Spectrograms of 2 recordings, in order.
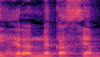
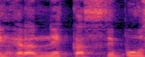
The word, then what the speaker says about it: हिरण्यकशिपु: फिर ये हिरण्यकश्यप वाला स्टूडेंट्स जो है, ये हिरण्यकशिपु सही है, हिरण्यकशिपु सही है। क्या है सही, फिर से सुन लें आप, ऐसा ही इसका उच्चारण करें, हिरण्यकशिपु।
